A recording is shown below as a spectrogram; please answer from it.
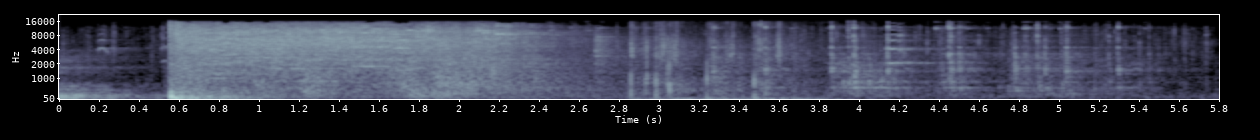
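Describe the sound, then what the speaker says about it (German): Glass shatters with one sudden, loud crash that spreads into a long bright spray of breakage, muffled by a seat cover, in Dead Synchronicity. Scattered tinkling fragments and rattles follow and fade over several seconds. "Wollen wir mal hoffen, dass der Sitzbezug das Geräusch des zerbrechenden Glases abdämpft"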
